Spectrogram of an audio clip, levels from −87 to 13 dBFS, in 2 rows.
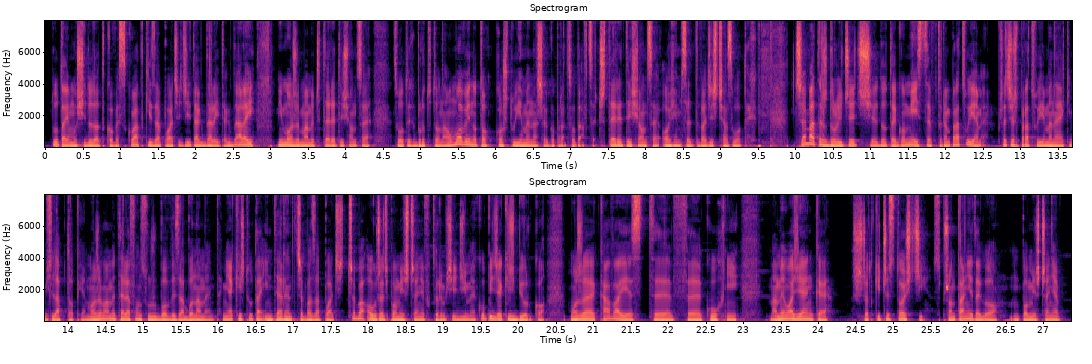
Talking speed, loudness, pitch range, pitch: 160 wpm, -15 LUFS, 105-130 Hz, 115 Hz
